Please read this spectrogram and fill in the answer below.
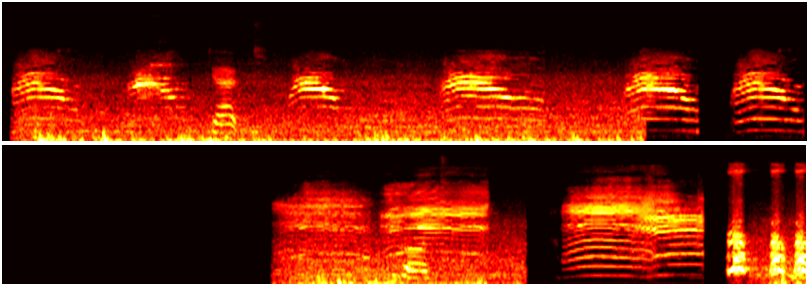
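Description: Cats meowing over and over: a run of about five meows, two short ones, then a few seconds of silence before longer, louder meows. A couple of short, sharp, loud sounds come right at the end.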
